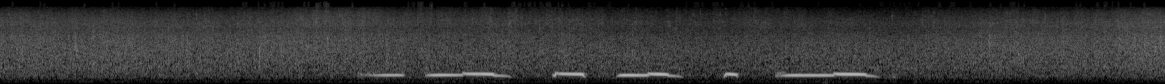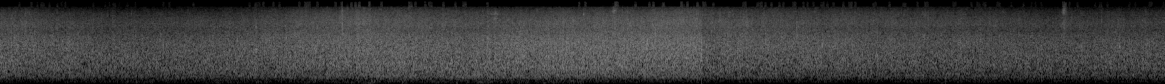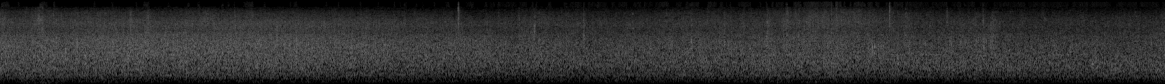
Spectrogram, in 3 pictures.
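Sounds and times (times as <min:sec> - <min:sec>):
wind rustling dry grass: 0:00.0 - 0:34.9
dove cooing: 0:03.6 - 0:09.0.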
